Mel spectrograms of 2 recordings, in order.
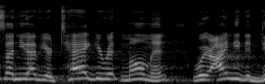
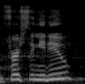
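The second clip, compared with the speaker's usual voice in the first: ordinary talk, nothing marked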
